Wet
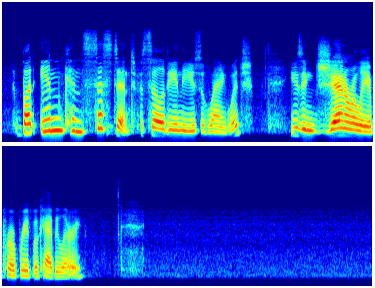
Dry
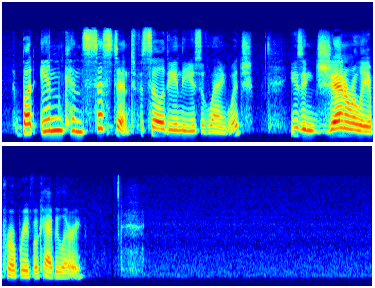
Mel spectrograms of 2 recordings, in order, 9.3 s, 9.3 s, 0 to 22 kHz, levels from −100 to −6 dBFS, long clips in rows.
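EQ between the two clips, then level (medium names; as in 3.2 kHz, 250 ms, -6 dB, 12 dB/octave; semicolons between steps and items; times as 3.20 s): distance through air 370 m; +1.5 dB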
